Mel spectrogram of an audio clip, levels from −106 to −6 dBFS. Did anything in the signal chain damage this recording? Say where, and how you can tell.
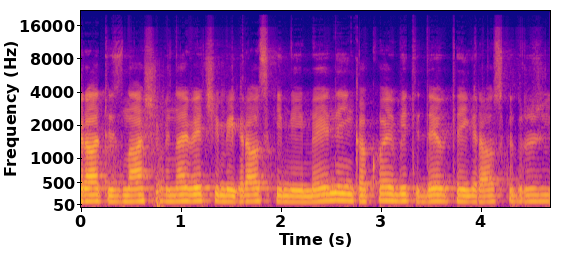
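Yes, short concealed packet loss at the network stage: three back-to-back gaps at 0.73, 0.77 and 0.81 s, ending near 0.85 s, smear the speech. Each hole, about 20 ms, was patched by extending the preceding sound, then crossfaded back into real audio.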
